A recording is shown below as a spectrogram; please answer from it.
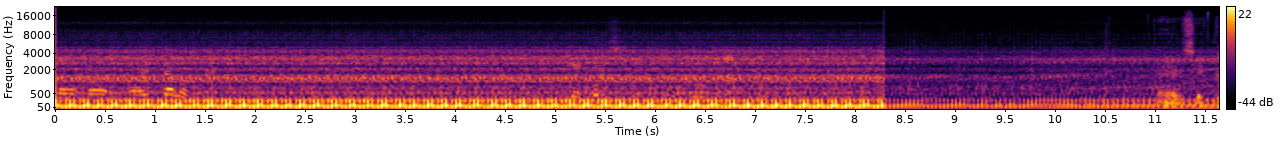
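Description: A BMW R nineT motorcycle engine runs steadily at a close distance, a low, even drone that drops abruptly in level near the end, leaving a quieter idle with faint clatter.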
